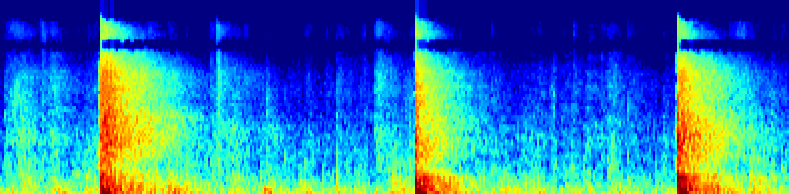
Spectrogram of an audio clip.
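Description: Boxing gloves striking focus mitts: three loud smacks of single straight punches, roughly three seconds apart, each followed by a short echo.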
